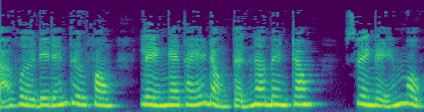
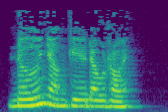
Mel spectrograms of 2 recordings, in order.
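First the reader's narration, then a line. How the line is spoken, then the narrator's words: Angry question. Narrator (Vietnamese): Mộ Dung Lệ giận dữ hỏi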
